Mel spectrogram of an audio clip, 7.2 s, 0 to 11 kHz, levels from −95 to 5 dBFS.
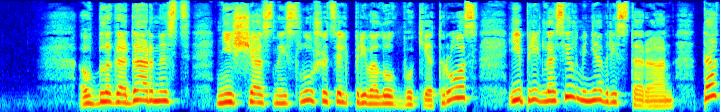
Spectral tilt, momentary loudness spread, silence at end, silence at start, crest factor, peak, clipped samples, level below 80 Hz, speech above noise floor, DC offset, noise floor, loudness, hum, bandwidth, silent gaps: -3 dB/octave; 8 LU; 0 s; 0.55 s; 16 dB; 0 dBFS; under 0.1%; -64 dBFS; 39 dB; under 0.1%; -54 dBFS; -15 LUFS; none; 11 kHz; none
